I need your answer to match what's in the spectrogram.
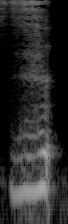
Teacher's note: Z는 지읒이라고 표기가 되어 있지만 사실은 혀가 치아 뒷부분에 닿으면서 떨리는 소리가 나게 됩니다. Z 이렇게 발음하게 됩니다.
